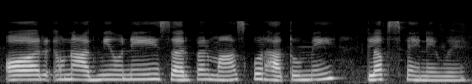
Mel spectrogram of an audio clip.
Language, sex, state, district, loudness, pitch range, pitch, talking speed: Hindi, female, Madhya Pradesh, Bhopal, -16 LUFS, 205-225 Hz, 220 Hz, 180 wpm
